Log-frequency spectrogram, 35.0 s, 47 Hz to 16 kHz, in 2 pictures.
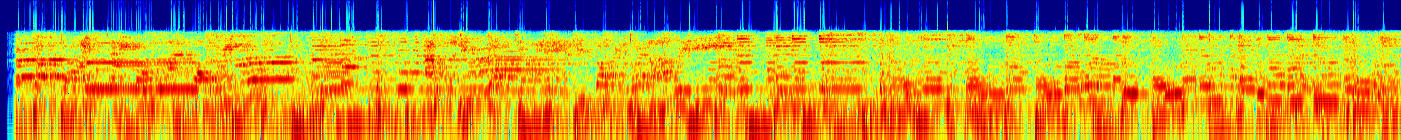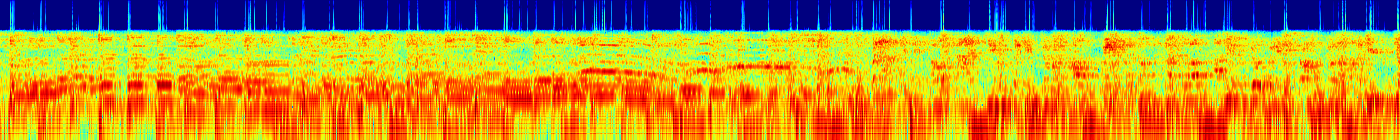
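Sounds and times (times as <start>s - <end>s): drum kit: 0.1s - 35.0s
picked guitar lead melody: 0.1s - 35.0s
upright bass: 0.1s - 35.0s.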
